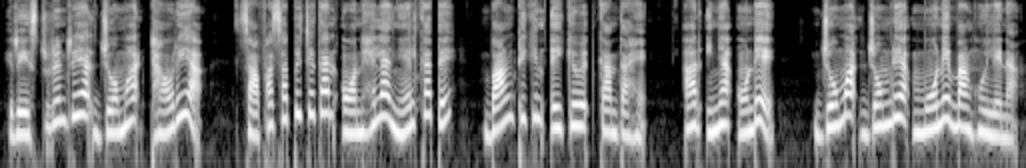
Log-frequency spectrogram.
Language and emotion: Santali, disgusted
